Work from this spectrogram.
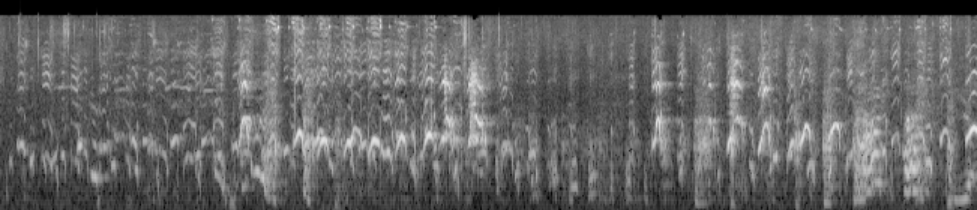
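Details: A litter of three-week-old Golden Retriever puppies keeps up a dense chorus of overlapping high squeaks and short rising-falling whines. The cries come in uneven bursts with no pauses, and some human voices can be heard in the background.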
